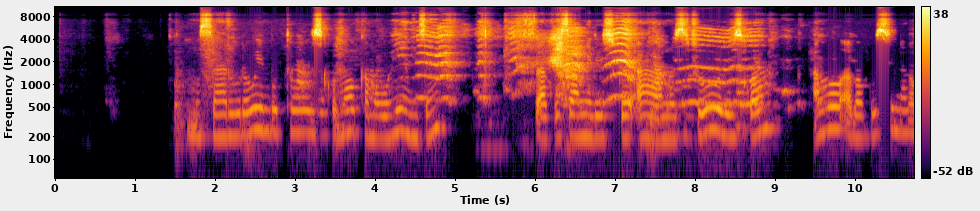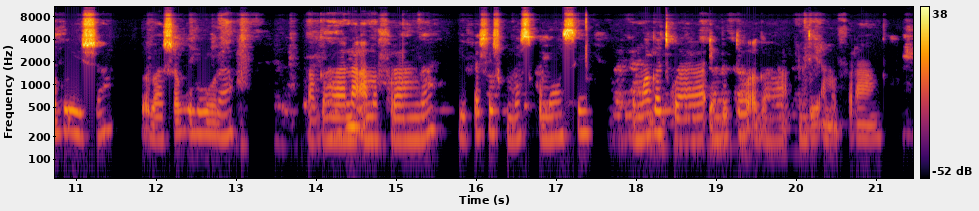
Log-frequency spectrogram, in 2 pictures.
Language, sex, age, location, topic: Kinyarwanda, female, 36-49, Musanze, agriculture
